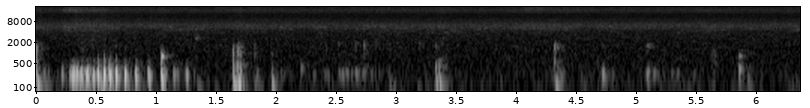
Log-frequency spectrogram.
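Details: Some time after eating cake, gurgling, bubbling stomach rumbles come with a longer growl and then scattered pops: ordinary bowel sounds (borborygmi) during digestion.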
